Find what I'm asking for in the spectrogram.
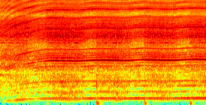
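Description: Valve being lapped with grinding paste during a Moto Guzzi Eldorado rebuild, giving a steady, close, high-pitched whir-like grind with a low hum and a few soft thumps at roughly one-second intervals, with no talk.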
